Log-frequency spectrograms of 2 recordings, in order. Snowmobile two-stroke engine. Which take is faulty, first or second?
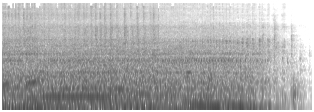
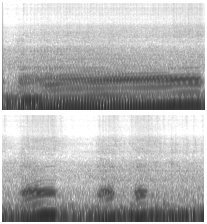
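first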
